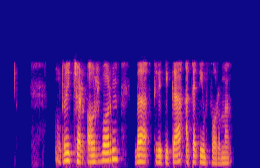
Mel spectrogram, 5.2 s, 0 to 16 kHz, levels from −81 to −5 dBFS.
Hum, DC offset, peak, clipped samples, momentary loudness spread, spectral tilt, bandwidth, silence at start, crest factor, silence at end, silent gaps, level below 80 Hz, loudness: none; under 0.1%; -2 dBFS; under 0.1%; 11 LU; -11 dB/octave; 4.3 kHz; 1.1 s; 18 dB; 0.6 s; 2.59-2.68 s, 3.03-3.07 s; -56 dBFS; -18 LUFS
